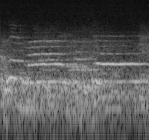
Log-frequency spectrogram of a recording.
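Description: A young girl singing solo, holding long, steady notes.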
